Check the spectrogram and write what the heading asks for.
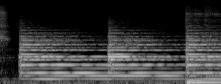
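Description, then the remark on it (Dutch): A blacksmith's hammer strikes metal three times at a slow, uneven pace, with a glowing hot iron bar lying before him. Each loud clang rings on with a bright, sustained bell-like tone that overlaps the next. No voices. “Het is de smidmaar die met zijn hamer slaat.”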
